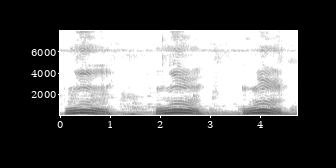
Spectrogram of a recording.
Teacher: La lengua se va hacia atrás y se forma un cerrito. Y esa parte va a tocar nuestro paladar. Y el aire va a salir por nuestra nariz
